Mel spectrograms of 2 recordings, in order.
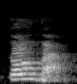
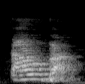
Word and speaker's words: তাওবা: শব্দটা মানুষ বলে তৌবা, শব্দটা তৌবা না, শব্দটা হচ্ছে তাওবা।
